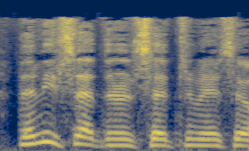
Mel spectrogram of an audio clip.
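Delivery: normal talking voice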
